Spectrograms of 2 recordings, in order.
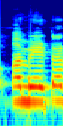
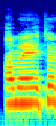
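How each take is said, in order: First: "अमेटर" with a hard T in place of CH; mispronounced AMATEUR. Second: "अमेचर" with a CH sound in place of T; corrected pronunciation. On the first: Teacher showing students how some misread it, mispronounced with a hard T. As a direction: say "अमेटर", with a plain T sound before the ending. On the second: Teacher correcting a common misreading for students, pronounced with CH. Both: Shown as a demonstration. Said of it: "कुछ लोग इसको अमेटर पढ़ेंगे".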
